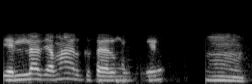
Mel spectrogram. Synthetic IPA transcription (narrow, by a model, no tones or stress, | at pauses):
ɛlːaːd͡ʒɐmaːɪɾɯkːɯsaːɾʊŋɡɐɭɯkːɯ | m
